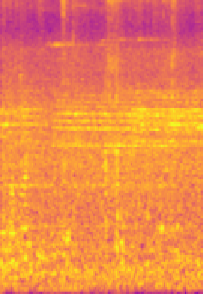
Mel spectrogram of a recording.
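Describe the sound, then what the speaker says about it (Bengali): A metro rail train runs along an elevated track, producing a loud, continuous rumble of wheels on rails with faint clatter, heard up close and steady throughout. "এই হলো মেট্রো রেল"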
